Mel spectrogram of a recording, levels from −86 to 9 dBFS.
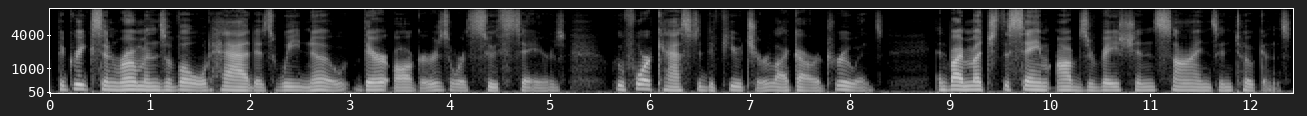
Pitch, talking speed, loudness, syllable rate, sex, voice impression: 135 Hz, 135 wpm, -22 LUFS, 3.8 syllables/s, female, very feminine, very adult-like, slightly calm, elegant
